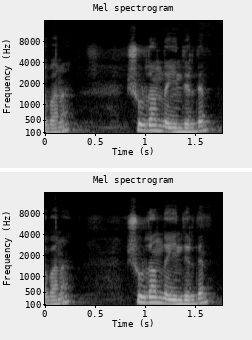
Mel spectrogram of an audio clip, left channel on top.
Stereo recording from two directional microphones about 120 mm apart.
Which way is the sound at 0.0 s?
15° right (ahead or behind).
